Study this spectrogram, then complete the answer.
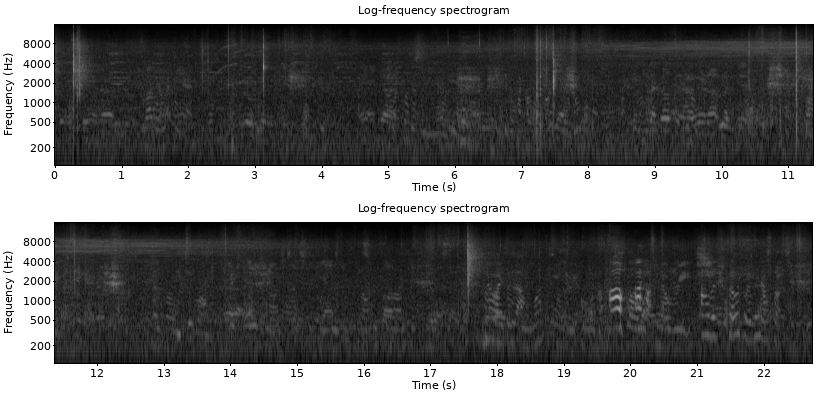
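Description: Wooden practice swords clack sharply against each other.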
